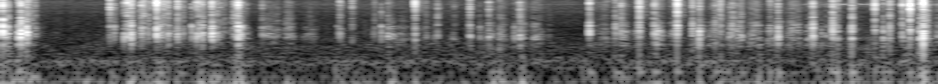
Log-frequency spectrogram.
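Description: An open silver plastic flip phone held in hand has its plastic keypad buttons scratched and tapped with a wooden ear pick. Quick, bright clicks and dry scratching come in an uneven, steady stream over a soft low background rumble.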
